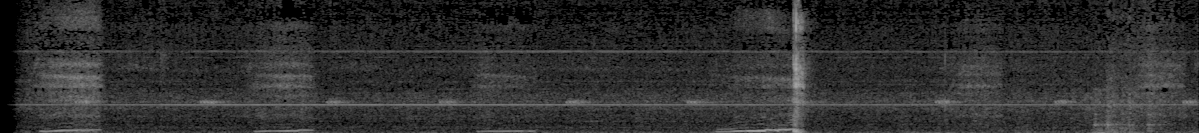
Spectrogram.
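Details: A sleeping pet dog snoring: rhythmic rising snore tones on each breath, about five breaths over fifteen seconds, with a faint steady room hum.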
